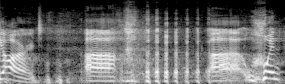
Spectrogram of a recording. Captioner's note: laughter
